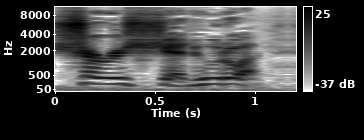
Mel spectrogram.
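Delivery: ordinary talk, nothing marked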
